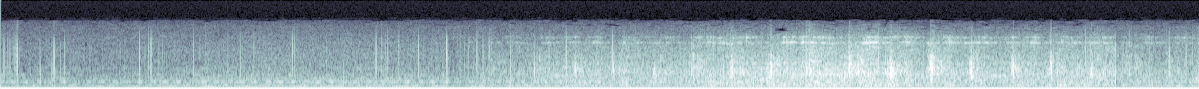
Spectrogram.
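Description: A horse-drawn carriage clip-clops along in a steady, continuous run of hoofbeats over a low rumble, growing slightly louder toward the end.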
